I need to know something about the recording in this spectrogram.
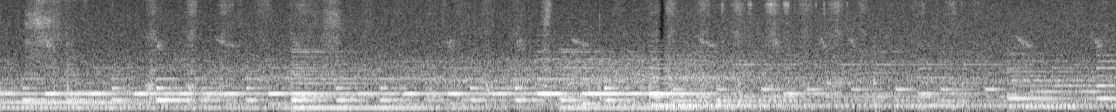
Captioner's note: pencil noises and birdsong in background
